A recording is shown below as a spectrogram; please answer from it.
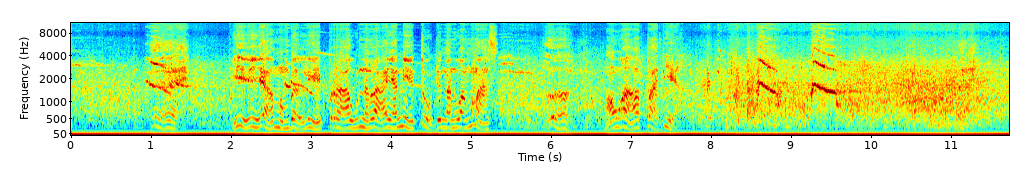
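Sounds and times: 
high falling cries: 0.0s - 6.5s, 7.4s - 10.4s
sea waves washing around a small sampan on the open sea: 0.0s - 11.7s
speech: 2.0s - 8.7s.

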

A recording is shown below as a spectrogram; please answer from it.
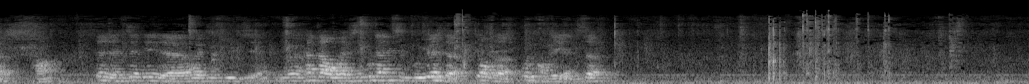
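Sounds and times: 
speech: 1.0s - 6.2s
audience taking out pens to write: 7.7s - 9.6s.

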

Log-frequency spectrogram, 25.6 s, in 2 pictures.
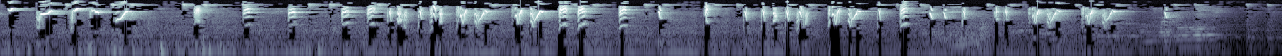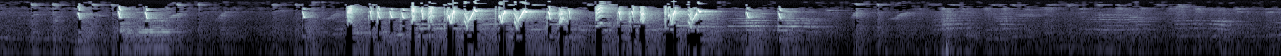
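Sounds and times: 
flycatcher giving sharp high notes: 0.0s - 12.2s, 15.8s - 20.8s.

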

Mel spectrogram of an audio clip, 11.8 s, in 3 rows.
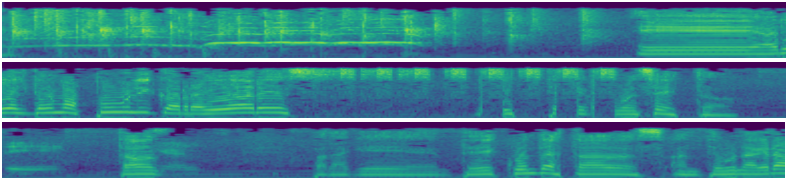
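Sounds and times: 
applause: 0.0s - 3.2s
speech: 3.2s - 11.7s.

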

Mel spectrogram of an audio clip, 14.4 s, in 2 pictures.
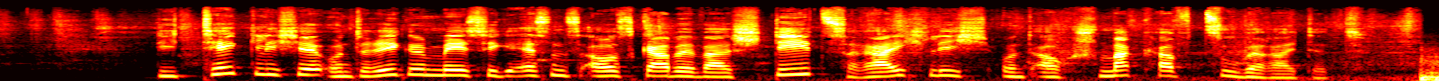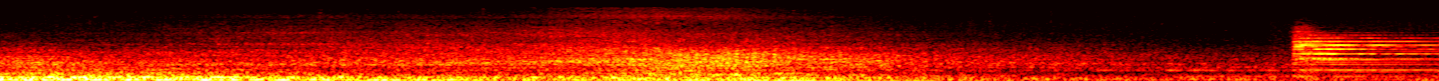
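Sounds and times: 
speech: 0.8s - 7.2s
car driving: 7.1s - 14.3s.

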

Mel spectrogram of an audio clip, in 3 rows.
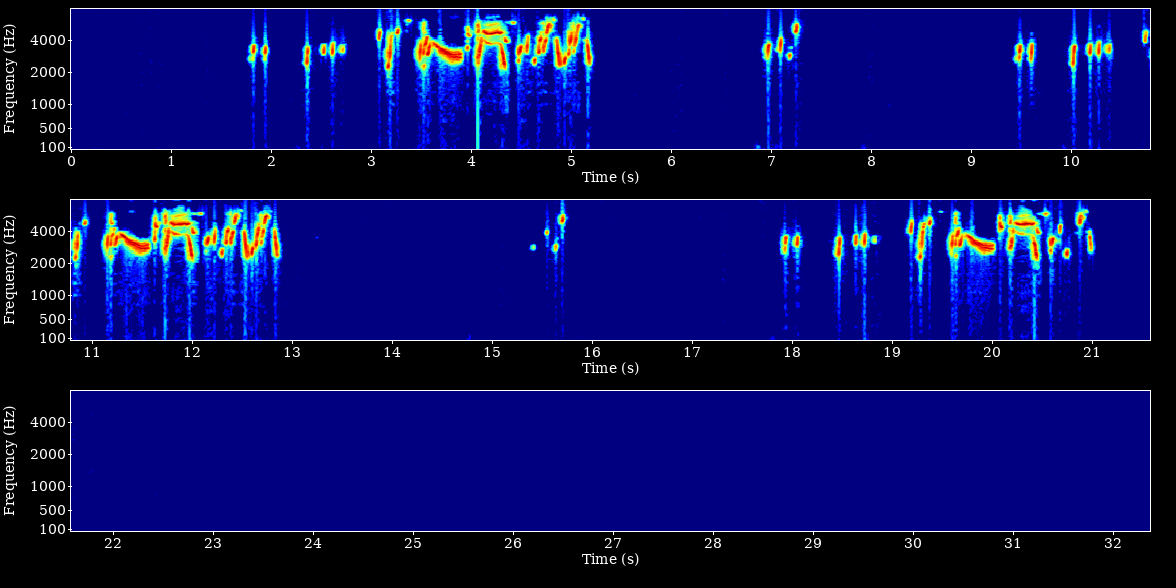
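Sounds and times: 
European goldfinch twittering: 1.8s - 5.2s, 6.9s - 7.3s, 9.4s - 12.9s, 15.4s - 15.8s, 17.8s - 21.0s.

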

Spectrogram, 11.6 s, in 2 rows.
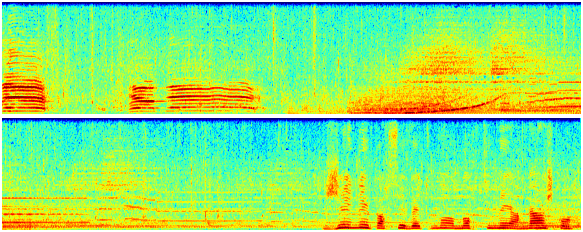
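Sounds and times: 
waterfall roaring: 1.3s - 9.5s
sustained musical notes: 2.8s - 11.5s
rising whistling tone: 4.0s - 8.1s
speech: 9.1s - 11.5s.

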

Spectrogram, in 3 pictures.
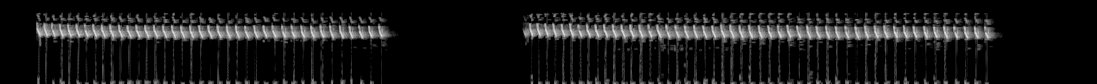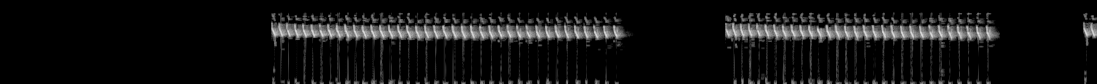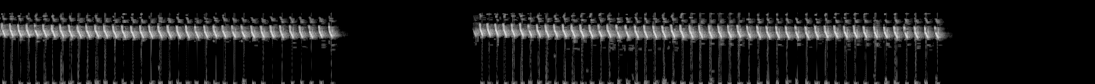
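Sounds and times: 
bird song high rapid trill: 0.4s - 3.9s, 5.2s - 10.0s, 13.7s - 17.2s, 18.2s - 21.0s, 21.8s - 25.4s, 26.7s - 31.5s.

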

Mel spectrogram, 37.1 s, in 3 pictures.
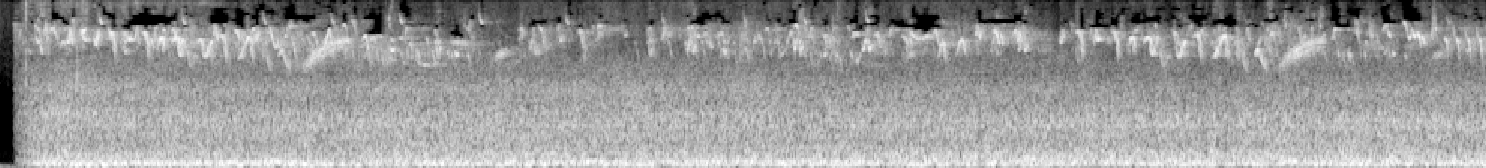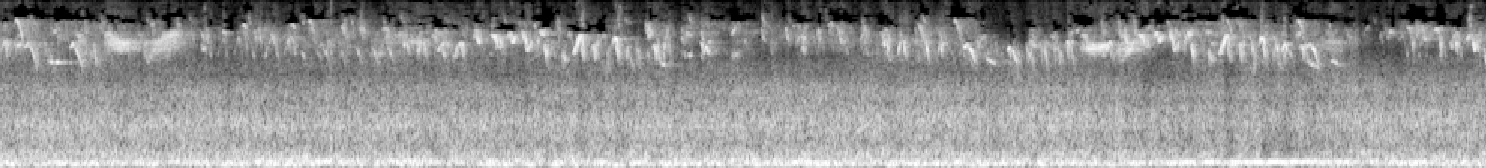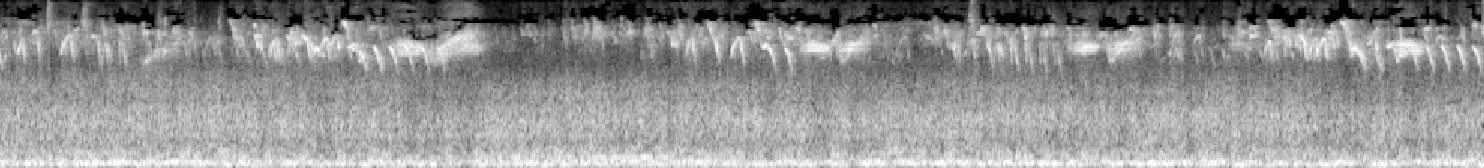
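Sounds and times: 
birdsong in Los Angeles at about six in the morning: 0.0s - 37.1s.

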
